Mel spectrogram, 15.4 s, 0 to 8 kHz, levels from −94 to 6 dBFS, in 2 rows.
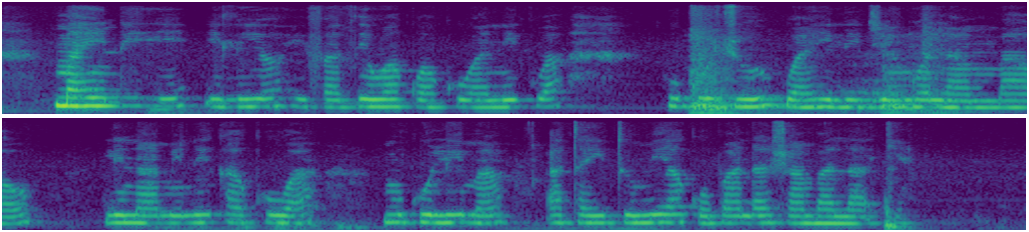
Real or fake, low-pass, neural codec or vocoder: real; 7.2 kHz; none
